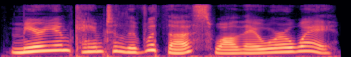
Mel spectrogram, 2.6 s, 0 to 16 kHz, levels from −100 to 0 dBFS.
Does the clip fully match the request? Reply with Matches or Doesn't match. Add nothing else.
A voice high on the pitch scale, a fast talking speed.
Matches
